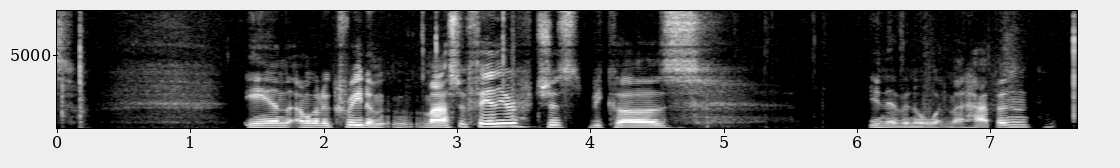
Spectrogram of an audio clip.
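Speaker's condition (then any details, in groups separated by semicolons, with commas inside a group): No condition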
